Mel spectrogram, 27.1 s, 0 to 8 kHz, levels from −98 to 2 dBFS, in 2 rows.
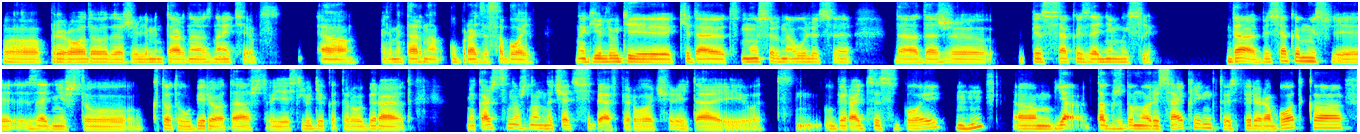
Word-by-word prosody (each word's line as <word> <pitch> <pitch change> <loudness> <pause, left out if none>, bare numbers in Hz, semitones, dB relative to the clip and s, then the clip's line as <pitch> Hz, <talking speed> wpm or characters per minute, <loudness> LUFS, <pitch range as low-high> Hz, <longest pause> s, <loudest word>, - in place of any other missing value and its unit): п 95 -1 +1
природу, 100 0 +3
даже 95 +1 -2
элементарно, 95 0 0
знаете, 95 0 -3 0.6
а, 90 -1 +2 0.2
элементарно 100 -1 -1
убрать 100 -1 0
за 95 - -5
собой. 95 -2 -1 0.4
Многие 110 0 +2
люди 100 -3 +4
кидают 100 -1 +2
мусор 110 +1 +1
на 105 0 0
улице, 105 -1 -2 0.4
да 95 -1 +2
даже 95 -1 -1 0.4
без 105 -2 +1
всякой 110 -1 0
задней 100 +1 +1
мысли. 100 -2 -4 0.7
Да, 120 -5 +6
без 100 +2 -4
всякой 135 +1 +2
мысли, 125 -2 0 0.4
э, - - -6
задней, 100 -1 0
что 90 +2 -2
кто-то 110 -3 -2
уберет, 95 -2 0
да, 95 +2 +3
что 100 - -7
есть 90 +1 -3
люди, 100 -1 -3
которые 95 +1 -5
убирают. 95 -2 +2 0.5
Мне - - -6
кажется, 125 +2 0
нужно 120 -2 -2
начать 110 -1 -1
с - - -4
себя - - +1
в - - -15
первую 95 - -2
очередь, 95 0 -5
да, 90 -1 +4
и - - -4
вот - - -7 0.3
н - - -8
убирать 100 0 +1
за 110 - -1
собой. 115 - -2
Мгм, 125 - 0 0.3
эм, 105 -2 +3
я 120 +4 +4 0.2
также 105 -1 +1
думаю, 110 -2 +2
recycling, 130 +6 +1
то - - -6
есть 100 - -5
переработка, 130 +6 +3
100 Hz, 135 wpm, -24 LUFS, 95-110 Hz, 0.7 s, Да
